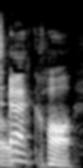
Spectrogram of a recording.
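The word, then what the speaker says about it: Eckhardt: Surly corrupt detective Lieutenant Max Earhart scoffs at. Thug- it's Eckhart. E- they don't say Earhart, Earhart. This, mate. They say Eckhart.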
